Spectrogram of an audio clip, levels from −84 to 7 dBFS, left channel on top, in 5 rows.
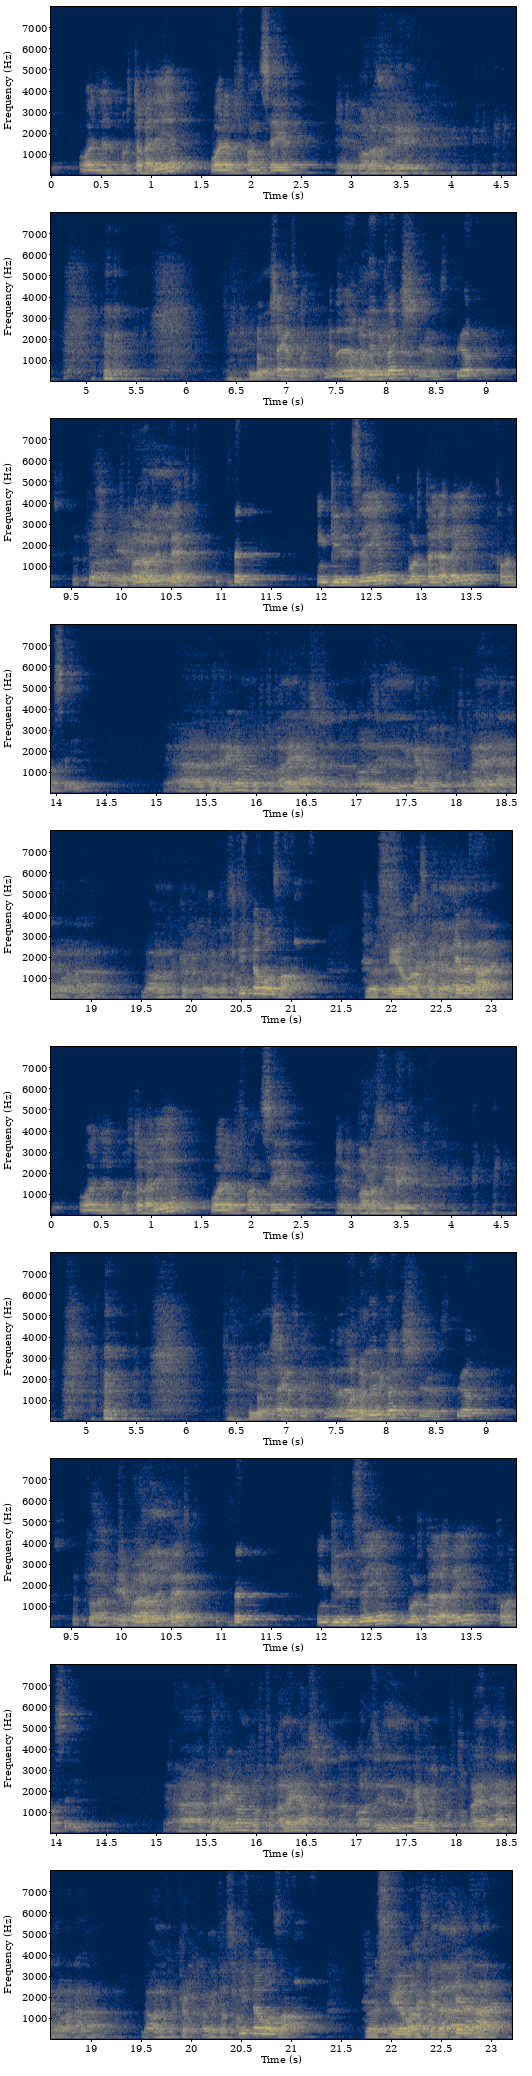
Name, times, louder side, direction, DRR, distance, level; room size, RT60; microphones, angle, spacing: voice 1, 0.3-1.3 1.6-2.4 6.9-8.9 10.1-10.7 11.1-11.2 12.0-14.3 20.1-20.2 20.6-21.1 22.0-22.3 22.6-23.1, left 1 dB, 35° left, 0 dB, 3.4 m, -21 dB
voice 2, 2.8-4.1 4.8-5.3 5.6-6.0 6.4-7.3 7.6-8.2 9.6-10.6 15.1-19.1 19.5-20.6 21.7-23.0, right 1 dB, 25° right, -11 dB, 5.9 m, -27 dB
21.0 x 12.0 x 4.7 m, 0.79 s
head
